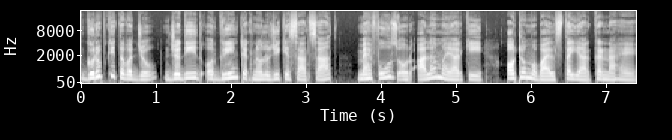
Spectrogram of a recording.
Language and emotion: Urdu, neutral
